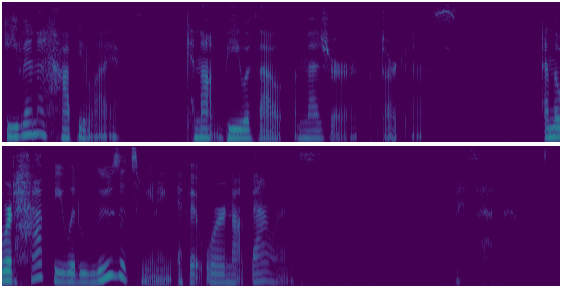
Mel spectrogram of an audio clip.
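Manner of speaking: really soothing, poetic reading voice. Reading a quote aloud on request, in a really soothing reading voice. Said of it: "do it in a really soothing voice".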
